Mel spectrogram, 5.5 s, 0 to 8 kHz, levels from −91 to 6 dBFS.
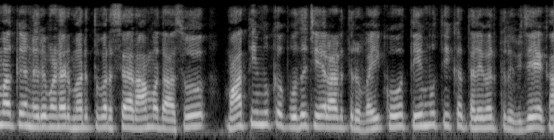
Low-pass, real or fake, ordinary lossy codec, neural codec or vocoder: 7.2 kHz; fake; none; codec, 16 kHz, 8 kbps, FreqCodec, smaller model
